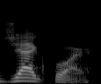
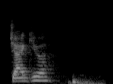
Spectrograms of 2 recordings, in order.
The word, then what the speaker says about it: Jaguar: yeah okay he mispronounced Jaguar so obviously if you live in the UK you say jaguar um I'm not the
